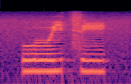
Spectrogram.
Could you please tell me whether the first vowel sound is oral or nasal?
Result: oral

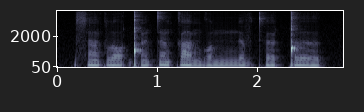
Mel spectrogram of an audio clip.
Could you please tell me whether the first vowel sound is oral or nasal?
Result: nasal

